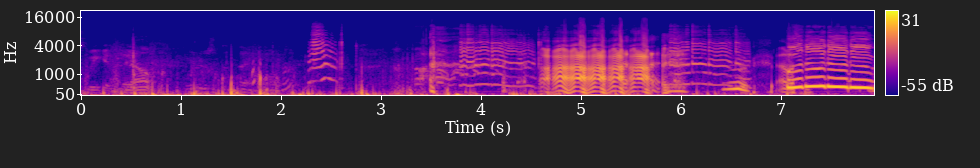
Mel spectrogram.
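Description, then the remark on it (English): A squeaky chair sound effect: a run of clicks and creaks gives way to long, wavering, whine-like squeals that rise and bend in pitch, growing louder and harsher toward the end. “Squeaky chair sound number two.”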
